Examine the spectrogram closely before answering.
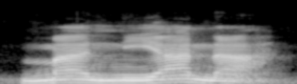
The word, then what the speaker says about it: mañana: This N will remain just like an English N, and this one becomes a ña sound. So try to say this. Mañana.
